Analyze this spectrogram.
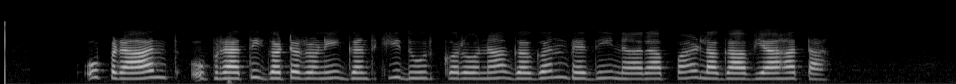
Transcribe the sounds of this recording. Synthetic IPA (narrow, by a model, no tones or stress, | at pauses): ʊpɾaːnt̪ʊpɾaːt̪iɡəʈəɾõniɡə̃nd̪ʱkʰid̪uːɾkəɾoːnaɡəɡənbʱeːd̪inaːɾapəɳləɡaːʋjaɦət̪aː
